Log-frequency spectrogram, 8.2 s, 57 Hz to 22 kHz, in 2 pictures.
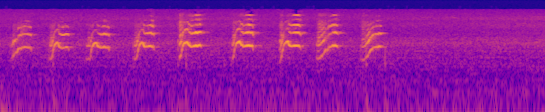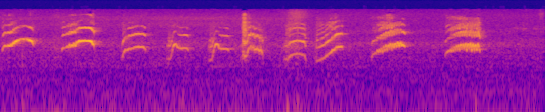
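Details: Relaxed pet Lineolated parakeet at home, 26 April 2017: a quick run of short, rising chirps, then a slower series of curved whistled notes, with a few sharper, higher chirps near the end.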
